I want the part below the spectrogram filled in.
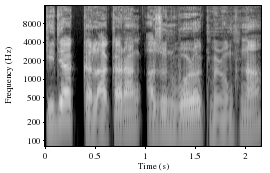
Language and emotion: Goan Konkani, neutral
